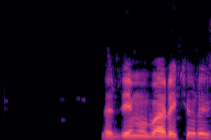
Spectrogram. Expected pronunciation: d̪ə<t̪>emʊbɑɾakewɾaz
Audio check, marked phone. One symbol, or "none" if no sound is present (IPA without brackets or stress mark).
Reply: d̪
